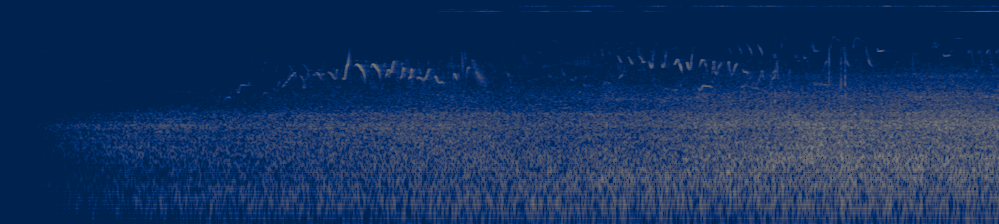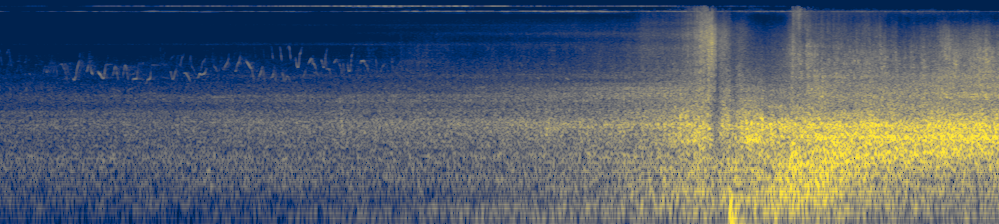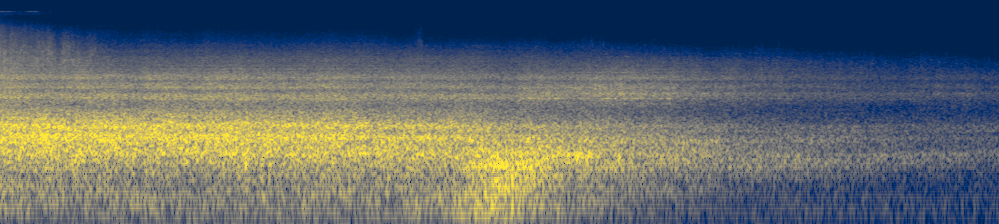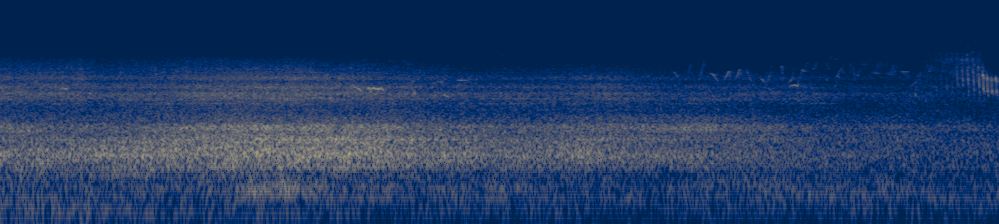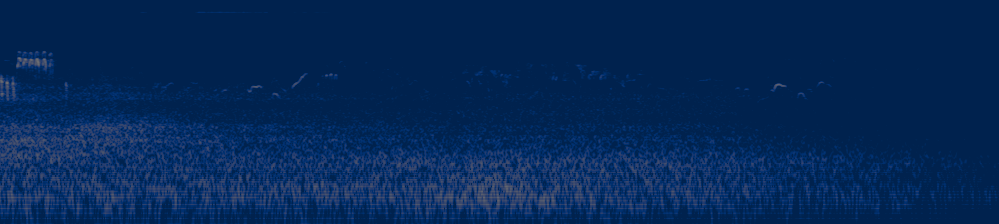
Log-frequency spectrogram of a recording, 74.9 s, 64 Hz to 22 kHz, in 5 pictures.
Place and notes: Two carriage diesel train heading down from Kirkby Stephen station towards Appleby. Fredorded with two mics for the footbridge. Pearl MS-8, Teninga parabolic, SD Mix Pre 10t. Part of a set of sounds recorded and mixed by Dan Fox into a sound mosaic of the Westmorland Dales.
North West England, England, United Kingdom, 17 May 2022, 11:19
